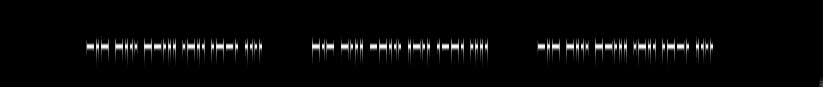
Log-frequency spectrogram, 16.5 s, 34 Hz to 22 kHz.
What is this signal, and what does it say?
Morse code, heard as a keyed tone, about 25 wpm, 700 Hz. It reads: KB7LPH KB7LPH KB7LPH
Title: USA Call Signs - 6 Characters - Repeated 3x - 25wpm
